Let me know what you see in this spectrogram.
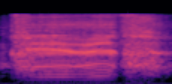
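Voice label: Speech, Russian, AWACS; Digits; DCS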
